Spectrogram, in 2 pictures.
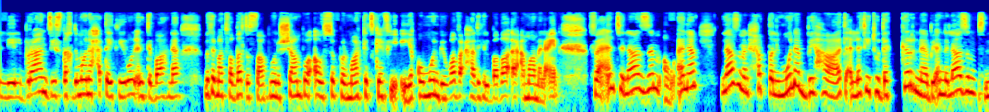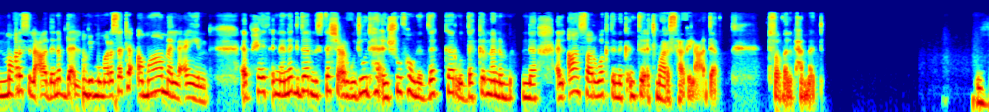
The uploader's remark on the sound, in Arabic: تسجيل لمساحة ابن رشد الأسبوعية على منصة تويتر.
